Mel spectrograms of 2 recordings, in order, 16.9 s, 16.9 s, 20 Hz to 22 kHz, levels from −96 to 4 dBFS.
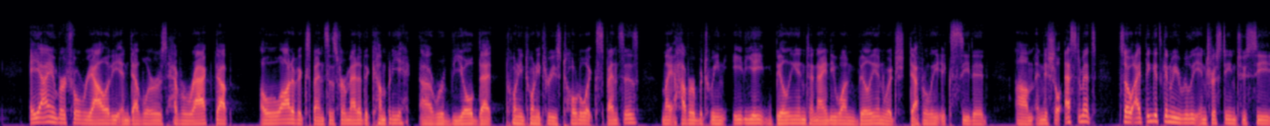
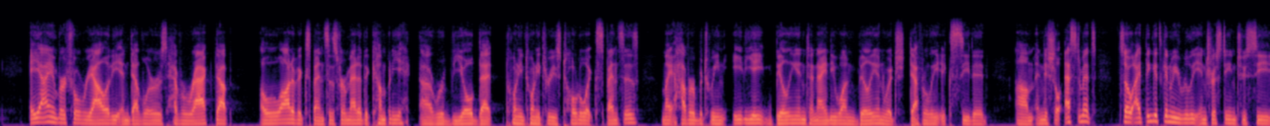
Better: second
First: muffled; slightly; fading above 3 kHz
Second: none

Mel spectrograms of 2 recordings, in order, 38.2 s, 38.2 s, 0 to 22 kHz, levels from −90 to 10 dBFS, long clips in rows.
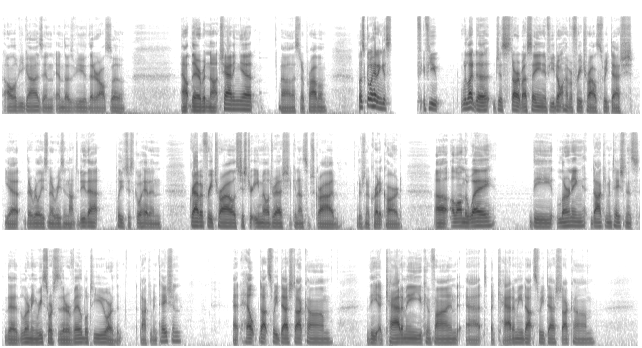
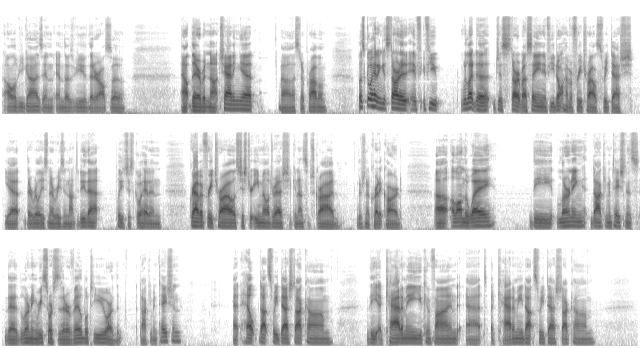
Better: second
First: audio cutting out; at 8 s for 0.5 s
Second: none

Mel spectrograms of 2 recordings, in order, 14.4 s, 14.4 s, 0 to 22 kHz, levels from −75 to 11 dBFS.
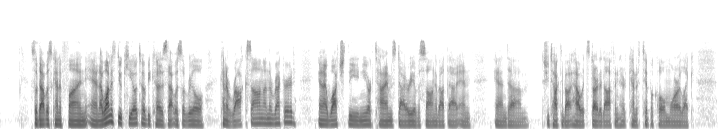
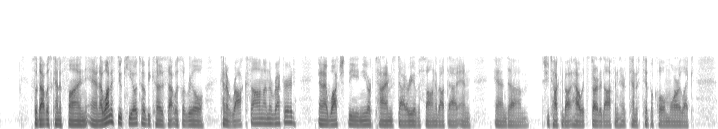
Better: first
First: garbled, watery; slightly; nothing above 6.5 kHz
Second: garbled, watery; badly; nothing above 4 kHz

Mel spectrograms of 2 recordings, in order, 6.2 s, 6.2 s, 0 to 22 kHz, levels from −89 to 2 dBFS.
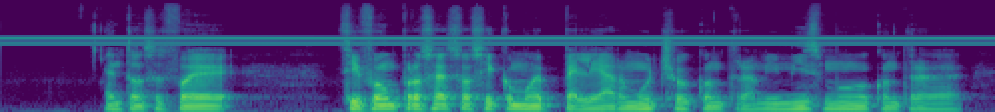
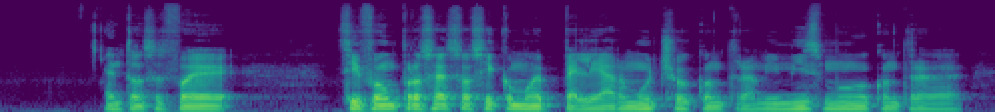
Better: second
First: high-pitched whine; noticeable; throughout; 6.5 kHz, 10 dB below the speech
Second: none

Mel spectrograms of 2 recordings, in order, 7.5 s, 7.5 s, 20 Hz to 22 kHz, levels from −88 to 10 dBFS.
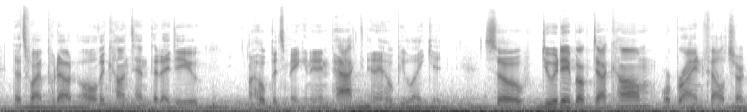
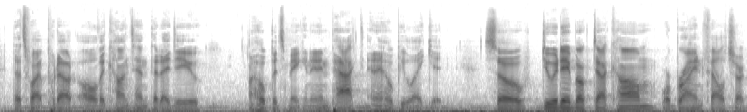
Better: second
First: low rumble; loud; throughout; 9 dB below the speech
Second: low rumble; faint; throughout; 25 dB below the speech

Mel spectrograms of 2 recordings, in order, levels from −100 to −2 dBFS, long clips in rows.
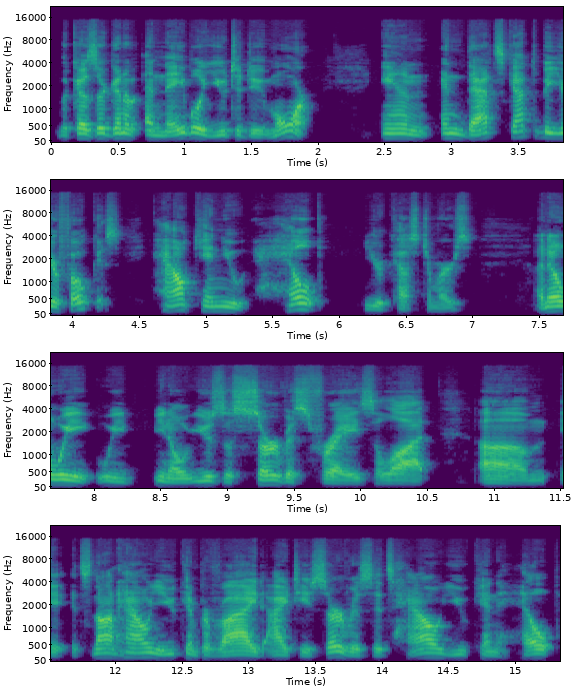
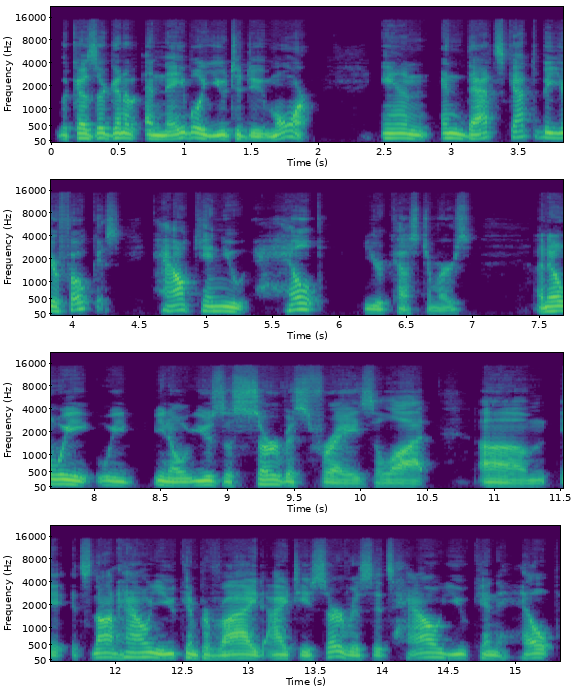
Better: second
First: thin; somewhat; fading below 350 Hz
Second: none

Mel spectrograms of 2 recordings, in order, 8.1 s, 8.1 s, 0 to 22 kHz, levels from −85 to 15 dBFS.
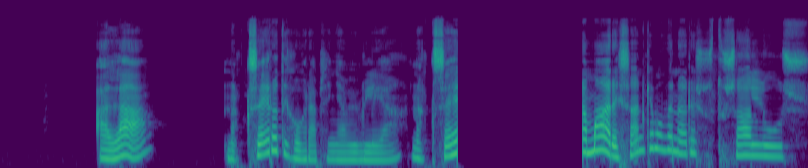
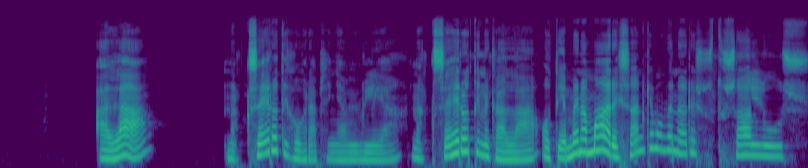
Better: second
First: audio cutting out; at 4.5 s for 1.5 s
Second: none

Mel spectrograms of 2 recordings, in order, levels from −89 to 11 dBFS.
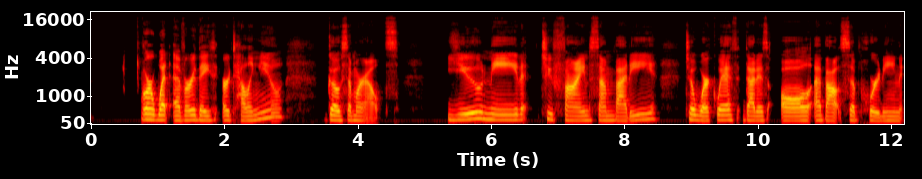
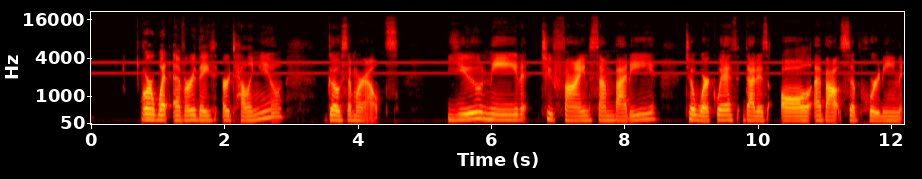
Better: first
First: none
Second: high-pitched whine; faint; throughout; 3.5 kHz, 25 dB below the speech

